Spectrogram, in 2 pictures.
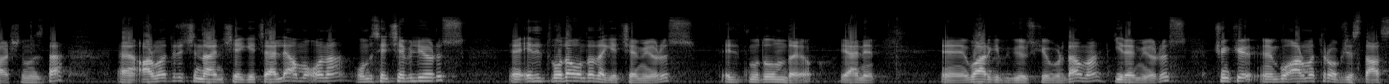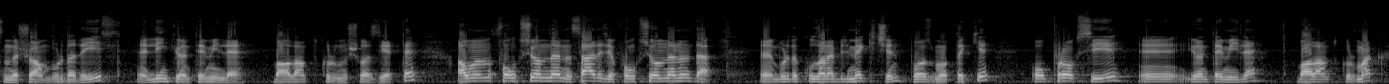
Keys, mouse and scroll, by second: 1.5-3.1 right drag, 3.2 click, 4.5 Tab, 5.5 Tab, 5.9 Tab, 7.1-8.1 drag, 10.6-11.7 drag, 11.7-14.5 middle drag, 15.1 middle click, 15.6 middle click, 16.1 middle click, 21.9 click, 23.1 click, 24.6-26.7 right drag, 26.7 middle click, 27.4-27.7 middle drag.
